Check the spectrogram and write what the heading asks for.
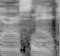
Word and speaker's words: RSnake: And you might check out other episodes of the Arsenake Show, spelled R-S-N-A-K-E, although pronounced more like arsenic, I guess, at least to my ear.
